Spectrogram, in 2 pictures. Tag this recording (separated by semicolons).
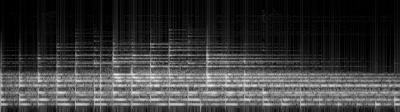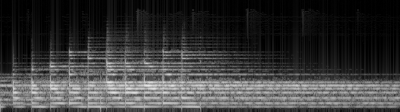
warm; euphoric; spacey; polyphonic; soft; calm; atmospheric; melodic; chillout; chillwave; far; electronica; ambience; distance; pad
